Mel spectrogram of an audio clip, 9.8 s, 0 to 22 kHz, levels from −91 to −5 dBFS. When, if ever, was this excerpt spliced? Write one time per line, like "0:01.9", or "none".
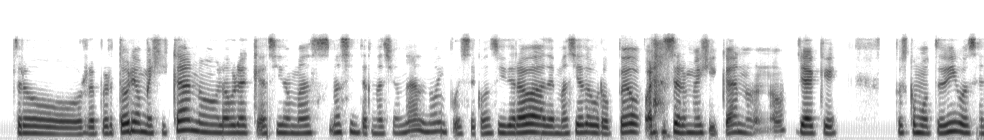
none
